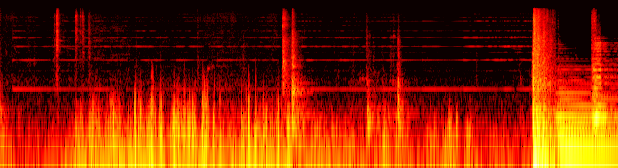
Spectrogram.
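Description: Vehicle-cab handling sounds: a click, then rustling and a sharp thunk about three seconds in, over a steady high tone. Loud plucked-string music cuts in near the end.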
